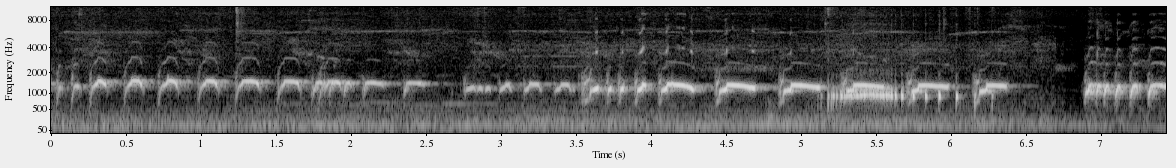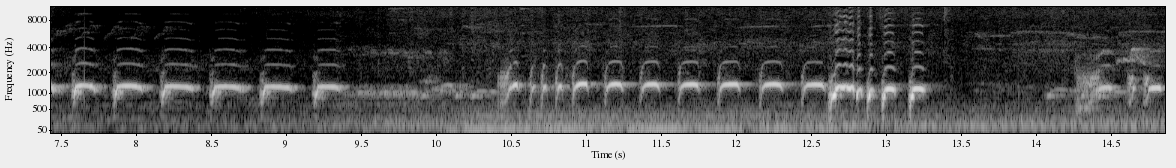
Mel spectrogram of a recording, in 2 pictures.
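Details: Loud-voiced local zebra dove, used to provoke other doves into song, gives long runs of rapid repeated hollow cooing notes in phrases with short pauses, plus some clicks and knocks.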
